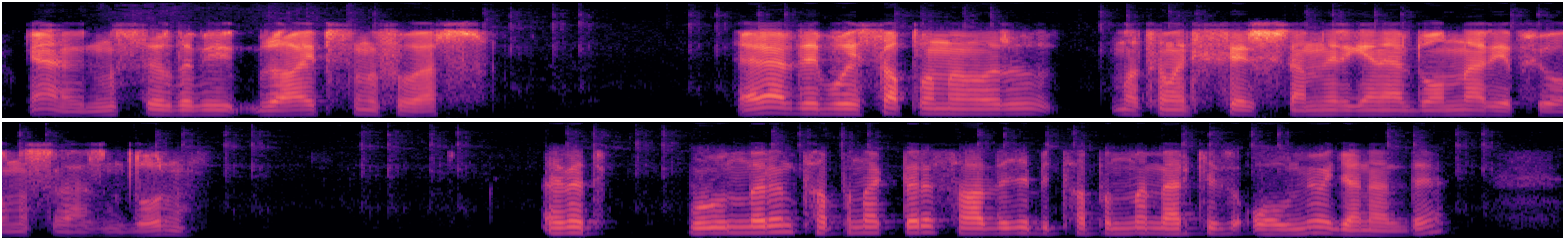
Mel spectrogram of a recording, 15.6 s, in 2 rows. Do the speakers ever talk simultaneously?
No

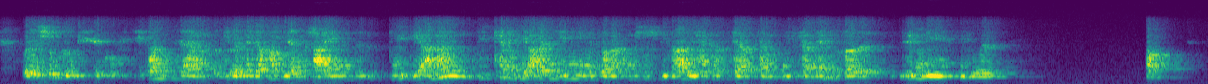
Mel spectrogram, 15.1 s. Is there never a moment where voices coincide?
No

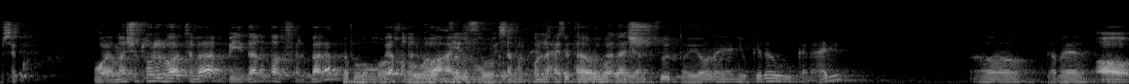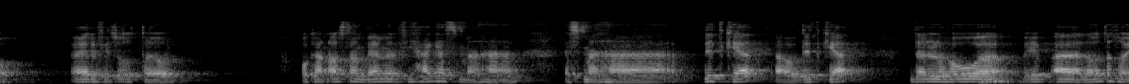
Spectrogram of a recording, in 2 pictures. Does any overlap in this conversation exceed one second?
Yes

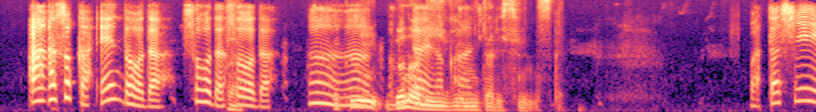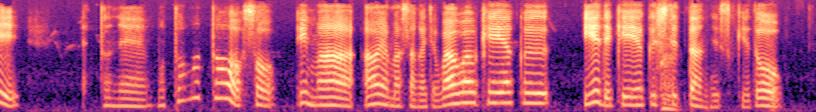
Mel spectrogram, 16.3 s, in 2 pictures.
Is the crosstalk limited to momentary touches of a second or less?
No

